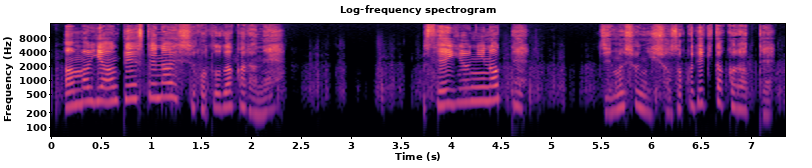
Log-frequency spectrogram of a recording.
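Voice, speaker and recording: Woman to play earnest young childhood friend, cafe waitress: girlish high voice, animated, bashful tsundere edge, intimate ASMR drama. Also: a little hiss or hum. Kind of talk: Japanese ASMR situation voice drama acting, intimate one-sided conversation.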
